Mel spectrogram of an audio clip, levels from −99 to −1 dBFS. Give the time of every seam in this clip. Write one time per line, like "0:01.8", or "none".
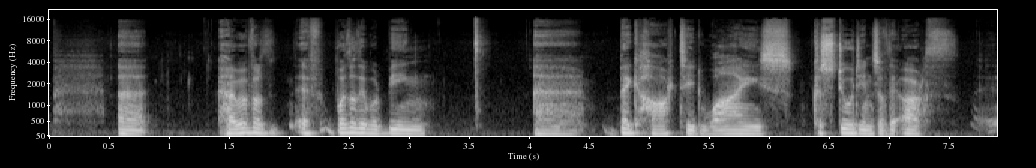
0:03.7
0:06.3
